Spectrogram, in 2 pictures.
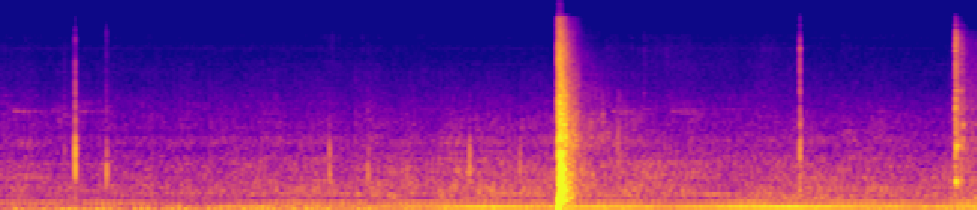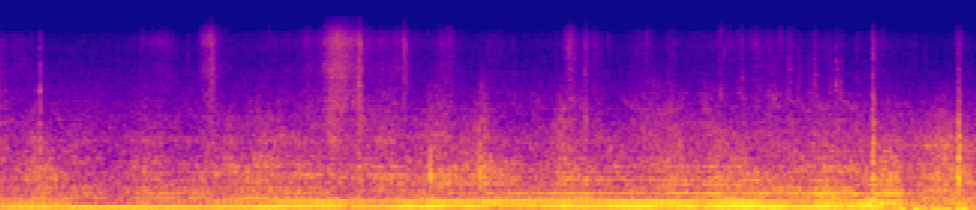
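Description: A single sharp rifle shot about a third of the way in, with a few fainter clicks, over a steady low drone of held tones that slowly grows louder.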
